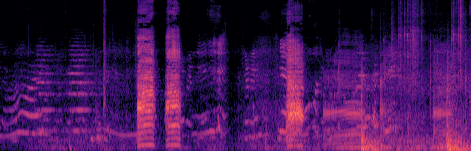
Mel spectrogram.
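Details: Hungry brown Chinese geese on a farm give a few loud nasal honks in a pair and then singly, with softer whining calls and a person's voice in the background.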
